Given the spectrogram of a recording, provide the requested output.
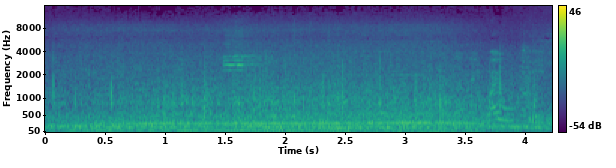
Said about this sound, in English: so bumpy. And we're being thrown back and forth across it and across the car.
